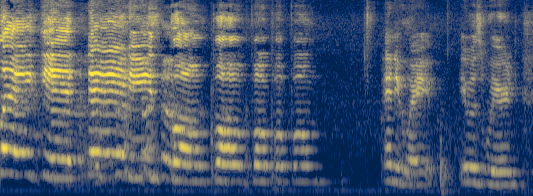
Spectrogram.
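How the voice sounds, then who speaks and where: A woman uses a raised, projected voice at a high pitch with lively intonation. She speaks at a very slow pace, with audible room echo. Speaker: comedian and emcee. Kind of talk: stand-up. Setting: stage with audience.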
